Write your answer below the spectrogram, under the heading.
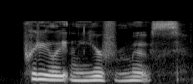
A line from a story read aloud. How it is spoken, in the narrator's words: the youngest boy mumbled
